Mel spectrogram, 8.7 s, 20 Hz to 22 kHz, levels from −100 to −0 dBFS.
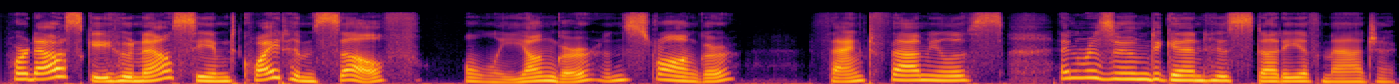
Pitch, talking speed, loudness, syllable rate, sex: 210 Hz, 130 wpm, -17 LUFS, 4.6 syllables/s, female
